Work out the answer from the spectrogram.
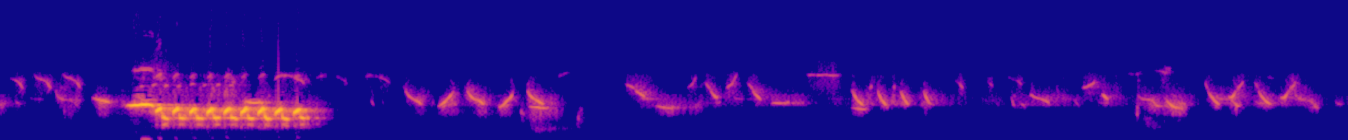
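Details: Japanese robin song: a clear high introductory whistle leading straight into a fast, loud, even trill of about ten rattling notes lasting under a second, followed by soft, scattered high chips and twitters in a quiet background.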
